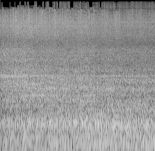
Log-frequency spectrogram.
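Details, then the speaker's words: Supercharged Cutlass at idle, slight supercharger whine at low rpm: steady low rumble with an even lope and no rocker arm ticking; valvetrain quiet and healthy, and the engine never runs hot. "She runs so good. The more I drive her, the better she sound, man."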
